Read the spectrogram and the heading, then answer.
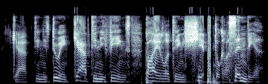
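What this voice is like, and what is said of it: Put-on wandering foreign accent. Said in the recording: “Great ... wandering accent does not know quite exactly the word.”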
